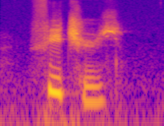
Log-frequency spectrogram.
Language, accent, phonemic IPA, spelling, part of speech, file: English, US, /ˈfit͡ʃɚz/, features, verb / noun, En-us-features.ogg
- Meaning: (verb) third-person singular simple present indicative of feature; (noun) plural of feature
